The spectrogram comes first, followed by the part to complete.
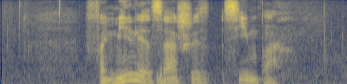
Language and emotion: Russian, neutral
